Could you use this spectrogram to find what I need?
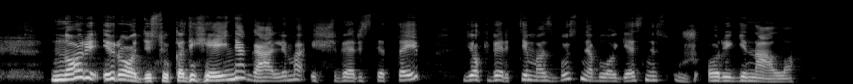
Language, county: Lithuanian, Kaunas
